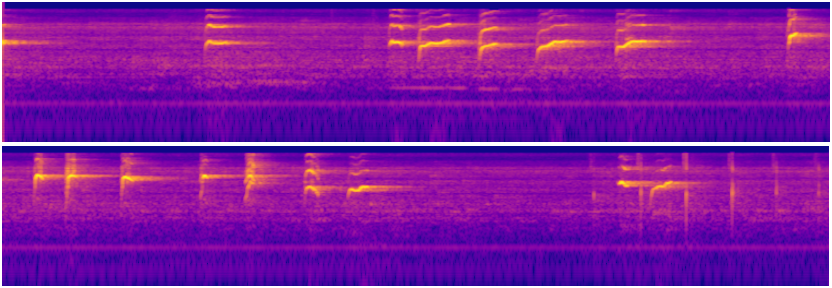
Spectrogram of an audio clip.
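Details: Olive-backed sunbird female calling the male, a lure recording: a lively run of high, sharp upswept chirps, increasingly rapid in the middle, then a few scattered notes, with a soft constant hum behind.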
